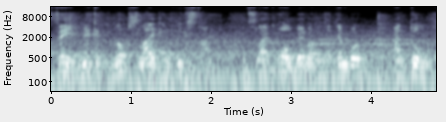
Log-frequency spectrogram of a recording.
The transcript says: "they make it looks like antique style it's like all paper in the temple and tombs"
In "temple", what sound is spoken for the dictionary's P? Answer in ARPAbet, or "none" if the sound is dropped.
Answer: B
